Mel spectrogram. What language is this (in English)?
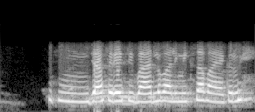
Punjabi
